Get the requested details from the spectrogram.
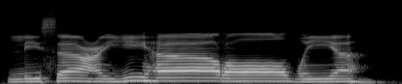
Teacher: لسعیہا عین کے مخرج کا خیال رکھنا ہے. راضیہ را بھی موٹی پڑھیں گے اور ضاد بھی موٹا پڑھا جاتا ہے، اس کا خیال رکھنا ہے.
